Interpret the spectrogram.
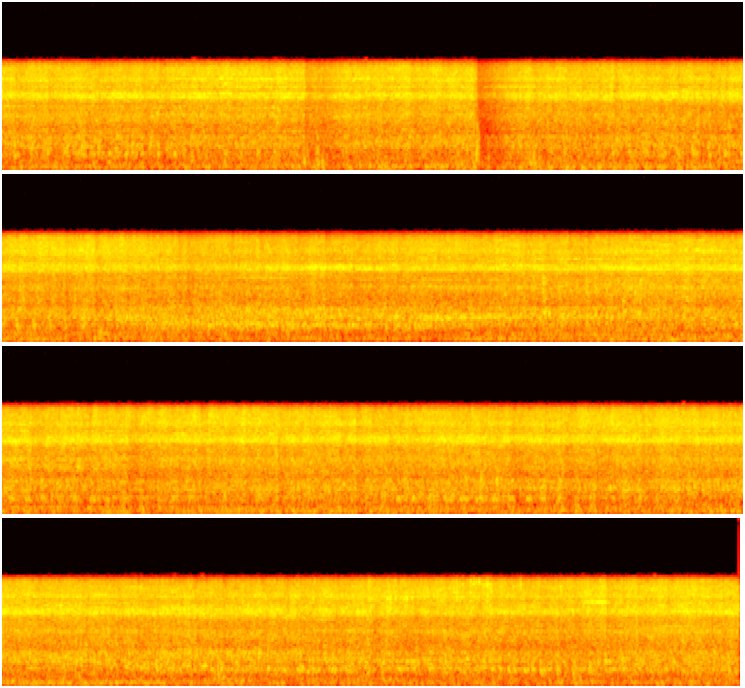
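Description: Union Pacific coal train's hopper cars rolling steadily across a railroad bridge: the continuous rumble and clatter of steel wheels on the rails.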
